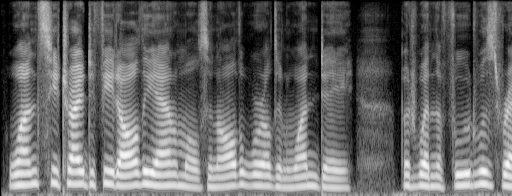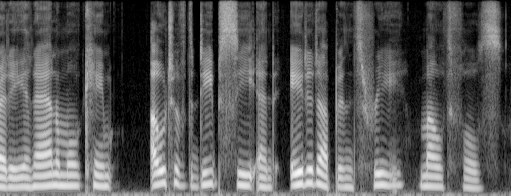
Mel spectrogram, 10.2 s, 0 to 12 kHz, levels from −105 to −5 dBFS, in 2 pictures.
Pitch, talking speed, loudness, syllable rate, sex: 180 Hz, 210 wpm, -18 LUFS, 4.9 syllables/s, female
